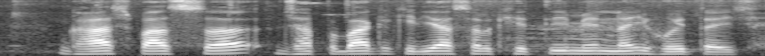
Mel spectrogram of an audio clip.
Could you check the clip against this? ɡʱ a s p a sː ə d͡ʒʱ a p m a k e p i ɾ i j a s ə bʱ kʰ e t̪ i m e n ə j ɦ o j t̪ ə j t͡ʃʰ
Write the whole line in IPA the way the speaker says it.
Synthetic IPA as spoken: ɡʱ a s p a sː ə d͡ʒʱ ə p b a k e k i ɾ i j a s ə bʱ kʰ e t̪ i m e n ə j ɦ o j t̪ ə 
